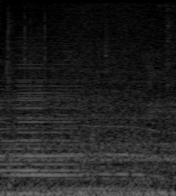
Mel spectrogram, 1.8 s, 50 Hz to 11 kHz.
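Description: A video-game Union Pacific SD40-2 diesel locomotive, number 4977, rumbles past at steady volume, its low engine drone layered with horn-like tones and faint rail clatter, with no talk over it.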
